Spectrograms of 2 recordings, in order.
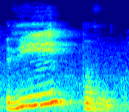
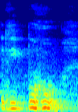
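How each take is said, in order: First: The final vowel is long. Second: The final vowel is short. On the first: The speaker calls it wrong. "यहाँ बड़े ऊ की मात्रा है" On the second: The speaker calls it right. "यहाँ छोटे ऊ की"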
